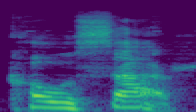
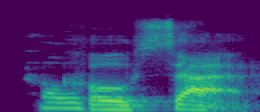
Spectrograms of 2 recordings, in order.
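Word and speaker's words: Kawthar: Now the TH is a transliteration of the sound is S. Qawsar. Although that's a system. In the system of in that system of transliteration, and the Arabic pronunciation is TH, Qawsar, but the letter.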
